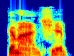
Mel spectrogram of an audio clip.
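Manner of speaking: a touch of anger, sharp. A narrator's reading. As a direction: snap at him impatiently. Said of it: "Tito Apostol said with anger".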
